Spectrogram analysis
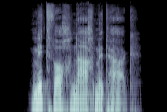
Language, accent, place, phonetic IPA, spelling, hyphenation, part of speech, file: German, Germany, Berlin, [ˈmɪtvɔχˌnaːχmɪtaːk], Mittwochnachmittag, Mitt‧woch‧nach‧mit‧tag, noun, De-Mittwochnachmittag.ogg
- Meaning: Wednesday afternoon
